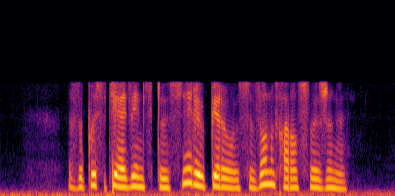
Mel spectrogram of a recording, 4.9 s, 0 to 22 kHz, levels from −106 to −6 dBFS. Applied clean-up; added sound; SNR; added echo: neural diffusion model UNIVERSE++.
